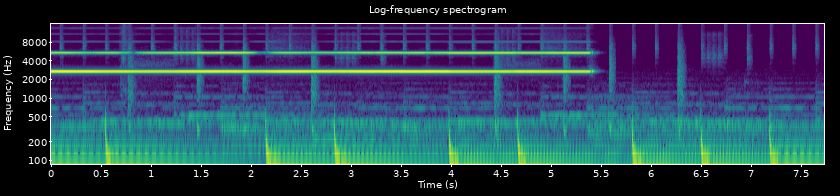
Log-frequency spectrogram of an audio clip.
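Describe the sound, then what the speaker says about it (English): A DIY transistor trip-wire alarm sounds as the wire is broken, a loud steady electronic tone that cuts off partway through, with regular low thumps underneath. "We can hear the alarm whenever we break the wire or we trip the wire."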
